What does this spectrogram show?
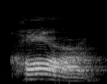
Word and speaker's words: corn: corn. 네. corn. 이렇게요. corn. 네. 이렇게 하면, 옥수수가 되죠. corn. 근데 우리가 아이스크림은 아이스크림 콘 이렇게 하고 옥수수는 corn 이렇게 하죠. corn. 예. 우리가 하는 콘 하는 발음은 없어요.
